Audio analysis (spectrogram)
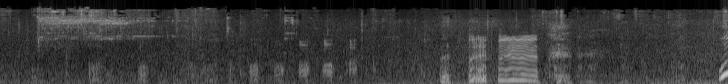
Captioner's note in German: Glucksen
